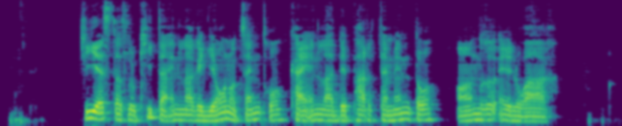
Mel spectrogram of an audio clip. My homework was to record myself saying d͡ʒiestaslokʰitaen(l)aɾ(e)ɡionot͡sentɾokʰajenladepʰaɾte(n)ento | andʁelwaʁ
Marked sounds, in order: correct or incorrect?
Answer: correct, correct, incorrect: m

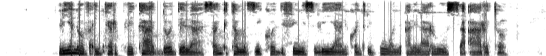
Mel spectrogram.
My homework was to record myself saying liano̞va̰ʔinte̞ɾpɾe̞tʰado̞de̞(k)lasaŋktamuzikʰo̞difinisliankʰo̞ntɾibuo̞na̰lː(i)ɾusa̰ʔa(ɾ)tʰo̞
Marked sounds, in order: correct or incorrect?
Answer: incorrect: none, incorrect: a, correct

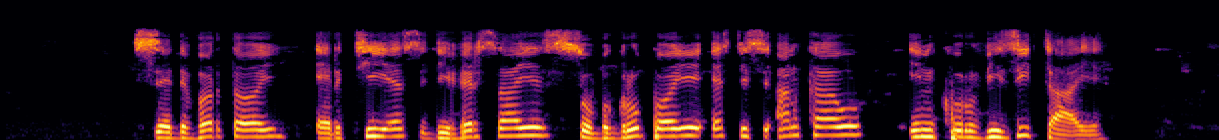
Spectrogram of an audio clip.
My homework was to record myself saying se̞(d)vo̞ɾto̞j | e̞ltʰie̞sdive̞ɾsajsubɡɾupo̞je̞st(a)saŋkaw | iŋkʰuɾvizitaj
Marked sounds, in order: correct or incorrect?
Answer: correct, incorrect: i

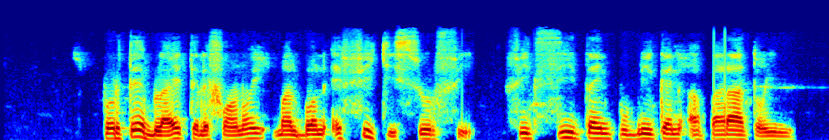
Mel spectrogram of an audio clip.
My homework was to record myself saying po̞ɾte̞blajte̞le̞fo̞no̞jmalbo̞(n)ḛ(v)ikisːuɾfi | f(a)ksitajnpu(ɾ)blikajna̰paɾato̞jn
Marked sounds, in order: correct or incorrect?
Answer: correct, incorrect: f, incorrect: i, incorrect: none

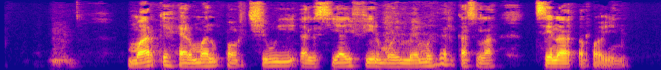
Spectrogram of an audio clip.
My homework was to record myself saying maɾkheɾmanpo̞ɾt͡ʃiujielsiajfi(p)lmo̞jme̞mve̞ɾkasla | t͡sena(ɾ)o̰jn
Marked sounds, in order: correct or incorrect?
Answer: incorrect: none, correct

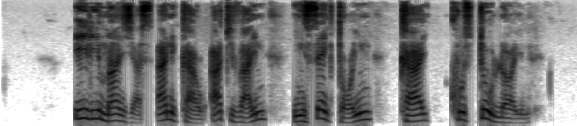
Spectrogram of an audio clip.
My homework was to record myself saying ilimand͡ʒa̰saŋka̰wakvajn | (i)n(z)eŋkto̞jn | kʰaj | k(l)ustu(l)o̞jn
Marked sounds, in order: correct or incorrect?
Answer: correct, incorrect: s, incorrect: ɾ, correct

